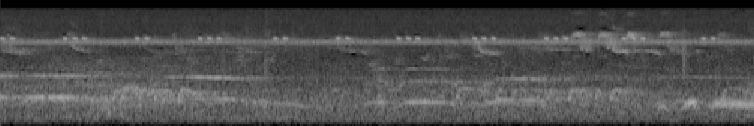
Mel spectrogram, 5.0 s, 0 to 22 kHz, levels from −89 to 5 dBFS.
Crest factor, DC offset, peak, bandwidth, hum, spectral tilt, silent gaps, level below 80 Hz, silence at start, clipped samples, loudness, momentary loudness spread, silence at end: 16 dB; under 0.1%; -16 dBFS; 16 kHz; none; 2 dB/octave; none; under -90 dBFS; 0 s; under 0.1%; -30 LUFS; 4 LU; 0 s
